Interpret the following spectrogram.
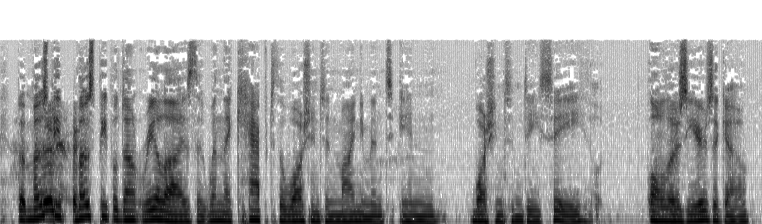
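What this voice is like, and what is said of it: American accent. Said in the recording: “You can tell from my accent I'm an American, right? I'm a Yank.”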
